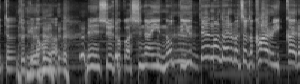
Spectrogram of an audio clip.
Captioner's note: laughter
